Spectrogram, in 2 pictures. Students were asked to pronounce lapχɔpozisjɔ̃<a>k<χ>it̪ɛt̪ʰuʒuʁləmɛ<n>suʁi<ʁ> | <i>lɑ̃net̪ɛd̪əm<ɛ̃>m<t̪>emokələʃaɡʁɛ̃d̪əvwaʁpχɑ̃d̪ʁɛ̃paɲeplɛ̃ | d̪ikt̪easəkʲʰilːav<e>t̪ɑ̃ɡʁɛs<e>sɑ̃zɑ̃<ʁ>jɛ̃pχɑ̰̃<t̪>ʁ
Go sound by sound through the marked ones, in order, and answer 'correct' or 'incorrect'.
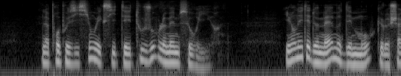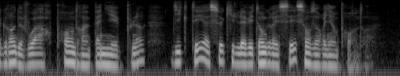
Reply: incorrect: ɛ, incorrect: s, incorrect: m, correct, correct, incorrect: ɛ, incorrect: d̪, incorrect: ɛ, correct, correct, incorrect: d̪

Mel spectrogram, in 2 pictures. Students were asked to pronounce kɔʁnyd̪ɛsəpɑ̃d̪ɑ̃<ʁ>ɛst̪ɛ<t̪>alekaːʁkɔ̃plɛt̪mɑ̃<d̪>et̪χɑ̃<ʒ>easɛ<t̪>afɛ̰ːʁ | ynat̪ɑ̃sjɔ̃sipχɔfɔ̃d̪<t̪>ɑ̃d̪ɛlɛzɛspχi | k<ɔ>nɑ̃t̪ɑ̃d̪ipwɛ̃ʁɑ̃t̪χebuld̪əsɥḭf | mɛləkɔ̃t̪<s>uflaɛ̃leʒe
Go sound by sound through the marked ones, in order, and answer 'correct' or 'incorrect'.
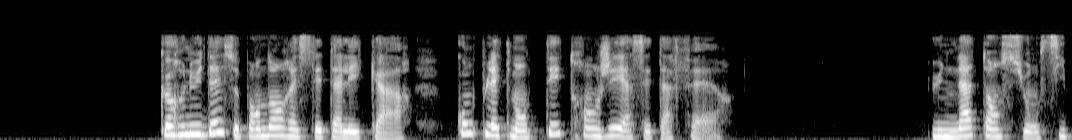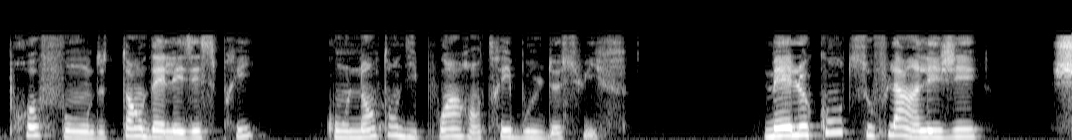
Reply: correct, correct, incorrect: t̪, correct, correct, correct, incorrect: ɔ̃, correct

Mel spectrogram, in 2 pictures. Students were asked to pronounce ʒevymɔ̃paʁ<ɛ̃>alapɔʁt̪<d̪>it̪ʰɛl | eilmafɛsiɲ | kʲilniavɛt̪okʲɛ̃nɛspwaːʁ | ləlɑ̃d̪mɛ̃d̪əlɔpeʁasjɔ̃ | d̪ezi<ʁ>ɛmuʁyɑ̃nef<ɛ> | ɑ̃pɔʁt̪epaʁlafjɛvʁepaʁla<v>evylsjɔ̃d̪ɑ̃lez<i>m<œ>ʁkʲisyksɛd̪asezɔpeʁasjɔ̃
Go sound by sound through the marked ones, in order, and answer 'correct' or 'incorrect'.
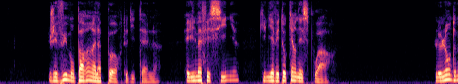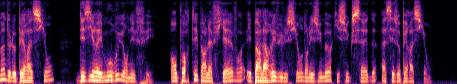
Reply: correct, correct, correct, correct, incorrect: ʁ, incorrect: y, correct

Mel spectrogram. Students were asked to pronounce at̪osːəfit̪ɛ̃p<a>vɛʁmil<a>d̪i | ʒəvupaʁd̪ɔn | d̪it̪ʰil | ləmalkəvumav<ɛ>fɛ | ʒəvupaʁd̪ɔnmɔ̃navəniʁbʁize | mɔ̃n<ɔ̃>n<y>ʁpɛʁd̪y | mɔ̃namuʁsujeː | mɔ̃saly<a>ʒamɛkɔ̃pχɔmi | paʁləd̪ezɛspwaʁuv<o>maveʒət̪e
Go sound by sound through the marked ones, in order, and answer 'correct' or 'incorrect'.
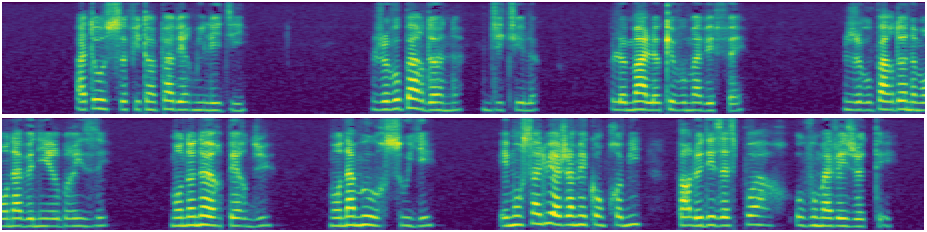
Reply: correct, incorrect: e, incorrect: e, incorrect: ɔ, incorrect: œ, correct, incorrect: u

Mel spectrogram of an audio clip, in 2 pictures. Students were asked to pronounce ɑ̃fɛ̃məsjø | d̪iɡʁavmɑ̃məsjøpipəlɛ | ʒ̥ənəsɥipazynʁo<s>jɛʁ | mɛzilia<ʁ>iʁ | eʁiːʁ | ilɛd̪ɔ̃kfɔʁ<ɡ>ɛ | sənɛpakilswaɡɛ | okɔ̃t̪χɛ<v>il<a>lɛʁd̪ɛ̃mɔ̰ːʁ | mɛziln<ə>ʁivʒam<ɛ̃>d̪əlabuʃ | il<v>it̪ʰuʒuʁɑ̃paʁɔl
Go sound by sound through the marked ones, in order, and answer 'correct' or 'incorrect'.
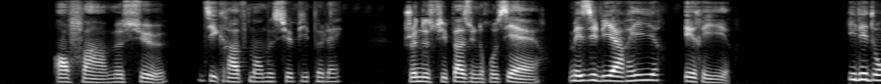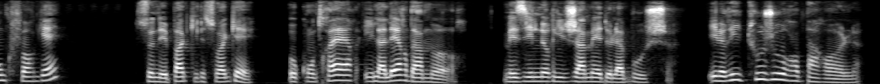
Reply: incorrect: z, correct, correct, incorrect: ʁ, correct, correct, incorrect: ɛ, incorrect: ʁ

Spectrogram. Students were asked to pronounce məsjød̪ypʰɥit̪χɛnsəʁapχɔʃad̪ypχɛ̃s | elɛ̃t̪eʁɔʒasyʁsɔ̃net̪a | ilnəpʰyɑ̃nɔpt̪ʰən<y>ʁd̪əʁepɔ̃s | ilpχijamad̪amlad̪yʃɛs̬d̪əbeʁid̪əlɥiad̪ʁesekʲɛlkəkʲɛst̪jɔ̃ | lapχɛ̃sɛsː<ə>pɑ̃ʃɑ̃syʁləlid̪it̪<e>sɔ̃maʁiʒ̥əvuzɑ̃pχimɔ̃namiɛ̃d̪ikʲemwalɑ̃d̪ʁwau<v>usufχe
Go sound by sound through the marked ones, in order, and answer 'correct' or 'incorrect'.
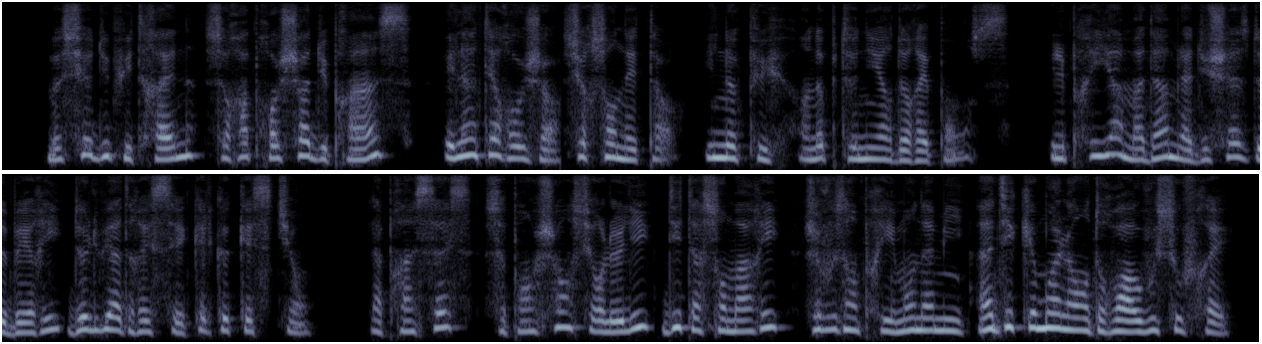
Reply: incorrect: i, correct, incorrect: a, correct

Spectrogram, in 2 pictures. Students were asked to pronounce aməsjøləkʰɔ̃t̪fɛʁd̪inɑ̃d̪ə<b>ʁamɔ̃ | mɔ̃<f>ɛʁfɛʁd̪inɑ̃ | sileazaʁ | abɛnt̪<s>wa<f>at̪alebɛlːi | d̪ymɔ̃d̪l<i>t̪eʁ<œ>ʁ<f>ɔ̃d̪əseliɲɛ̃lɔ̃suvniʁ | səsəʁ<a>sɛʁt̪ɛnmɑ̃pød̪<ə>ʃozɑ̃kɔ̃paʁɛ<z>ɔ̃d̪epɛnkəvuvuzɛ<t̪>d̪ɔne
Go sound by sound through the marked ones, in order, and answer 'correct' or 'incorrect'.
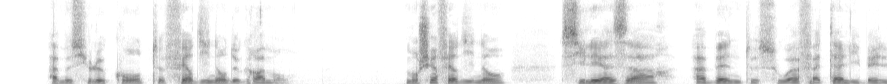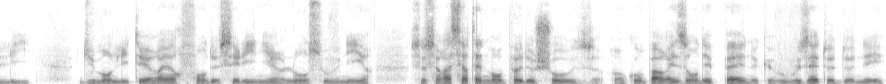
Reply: incorrect: ɡ, incorrect: ʃ, correct, correct, correct, incorrect: ɛ, correct, correct, correct, correct, correct

